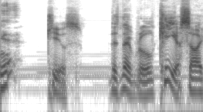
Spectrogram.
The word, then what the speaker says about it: Kyuss: I be pronouncing it kios there's no rule kios I pronounce it it's KY USS yeah Kos I was in chaos well it sounds a bit like chaos I've always thought so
